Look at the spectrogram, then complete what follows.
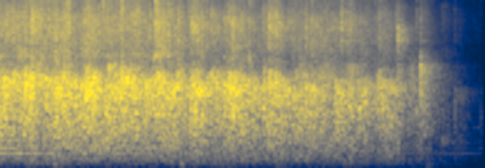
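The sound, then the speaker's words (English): An audience applauds to welcome back a teacher and author. The clapping is dense and steady, then fades out over the final second. “Will you please give her a warm welcome back, Sharon Salzberg?”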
